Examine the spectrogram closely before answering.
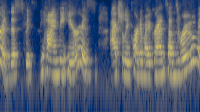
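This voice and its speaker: The speaker has an unremarkable speaking voice and talks at a moderate pace in a Canadian accent. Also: woman. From Canadian prairies (came from Chile as a child). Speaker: small business owner. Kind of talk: casual chat.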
